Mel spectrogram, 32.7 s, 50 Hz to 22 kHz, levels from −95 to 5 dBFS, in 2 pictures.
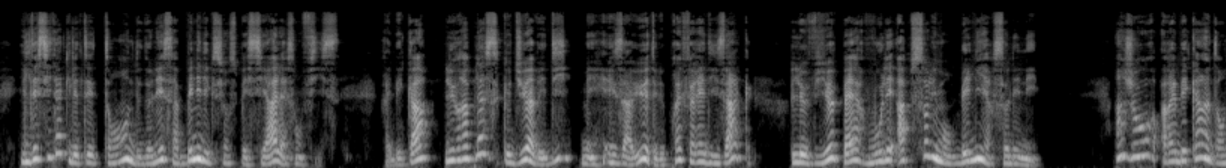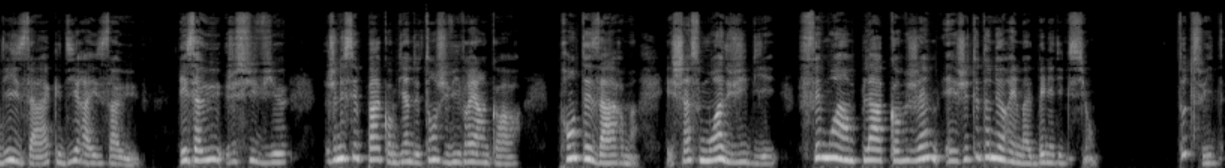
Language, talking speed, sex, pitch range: English, 145 wpm, female, 175-265 Hz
